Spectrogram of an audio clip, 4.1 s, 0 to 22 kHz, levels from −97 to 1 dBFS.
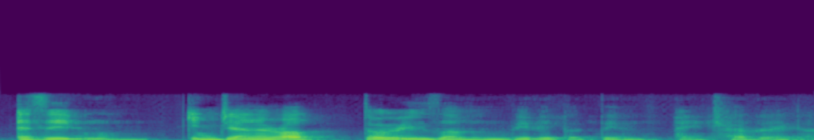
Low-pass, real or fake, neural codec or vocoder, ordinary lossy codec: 7.2 kHz; fake; codec, 16 kHz, 1 kbps, FunCodec, trained on Chinese and English, 50 frames a second; none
